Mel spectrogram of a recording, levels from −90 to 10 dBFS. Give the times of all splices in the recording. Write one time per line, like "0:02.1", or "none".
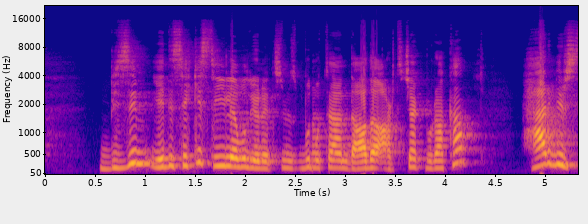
0:01.7
0:02.7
